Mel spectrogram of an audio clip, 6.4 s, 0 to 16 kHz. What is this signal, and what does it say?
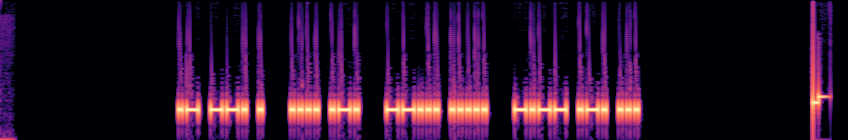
Morse code, heard as a keyed tone, about 40 wpm, 700 Hz. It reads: AGE HR 75 YRS
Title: K1USN SST QSO Practice 40wpm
